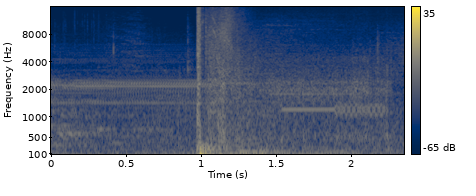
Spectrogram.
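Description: A sniper rifle fires a single loud, sharp shot.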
